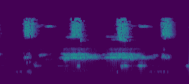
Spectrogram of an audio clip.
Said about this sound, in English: The ultrasound recordings have been slowed down to be in the range of human hearing. Sometimes they put the mask down and up again, and then they continue singing. But if another bat approaches, they start making noise with their wings.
